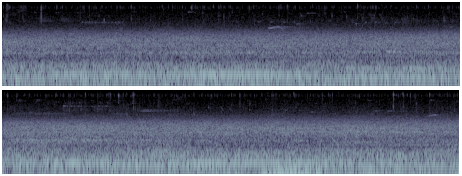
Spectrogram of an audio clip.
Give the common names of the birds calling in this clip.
Song Sparrow, Tufted Titmouse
